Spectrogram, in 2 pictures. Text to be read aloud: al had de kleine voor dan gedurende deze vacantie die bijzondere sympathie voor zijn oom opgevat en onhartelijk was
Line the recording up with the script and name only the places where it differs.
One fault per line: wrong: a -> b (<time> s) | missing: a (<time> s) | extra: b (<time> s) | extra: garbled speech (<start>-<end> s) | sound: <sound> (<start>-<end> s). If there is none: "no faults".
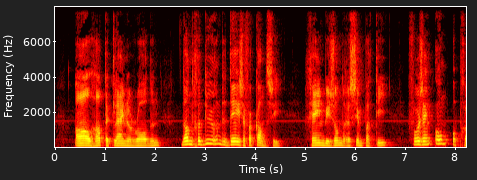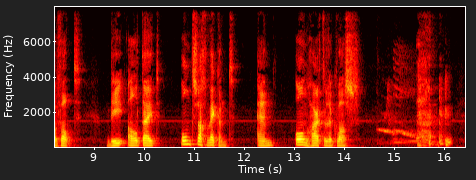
wrong: voor -> rawdon (1.5 s)
wrong: die -> geen (5.0 s)
extra: die altijd ontzagwekkend (9.2 s)
sound: throat clearing (14.6-16.2 s)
